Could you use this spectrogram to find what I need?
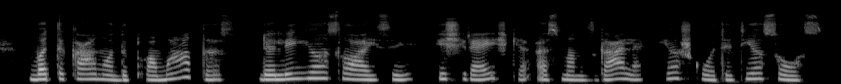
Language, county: Lithuanian, Marijampolė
